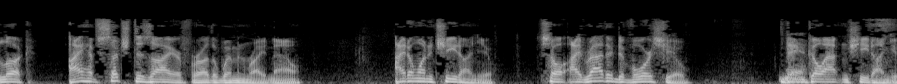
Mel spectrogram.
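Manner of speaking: normal talking voice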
